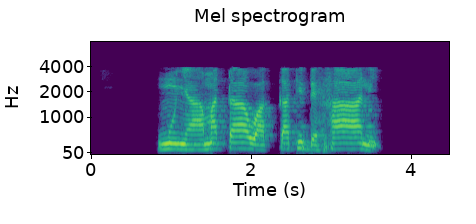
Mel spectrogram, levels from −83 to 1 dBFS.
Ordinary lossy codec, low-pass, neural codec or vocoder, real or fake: AAC, 16 kbps; 7.2 kHz; none; real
